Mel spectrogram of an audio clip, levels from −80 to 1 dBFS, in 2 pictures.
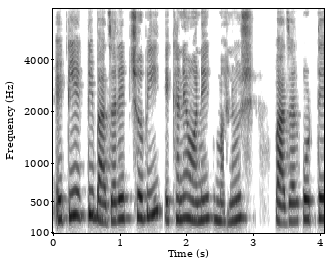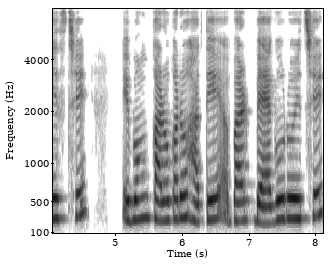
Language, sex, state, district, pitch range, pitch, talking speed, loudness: Bengali, female, West Bengal, Kolkata, 250-285 Hz, 270 Hz, 135 wpm, -14 LUFS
